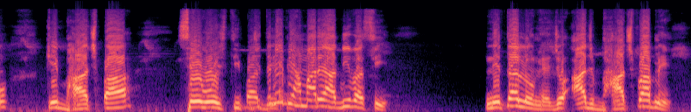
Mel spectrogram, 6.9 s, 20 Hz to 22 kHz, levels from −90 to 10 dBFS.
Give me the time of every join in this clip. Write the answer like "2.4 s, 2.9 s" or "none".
2.6 s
